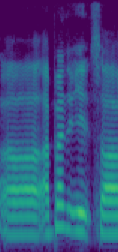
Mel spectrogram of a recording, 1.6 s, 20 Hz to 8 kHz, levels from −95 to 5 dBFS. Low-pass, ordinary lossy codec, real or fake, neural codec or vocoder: none; none; fake; codec, 16 kHz, 4 kbps, FreqCodec, larger model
